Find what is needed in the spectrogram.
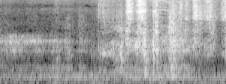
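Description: Faint rustling and scratching of a paper CD sleeve being handled by hand, a few light scratchy strokes starting a little over a second in.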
